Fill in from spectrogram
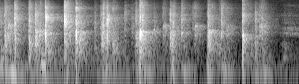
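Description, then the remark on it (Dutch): Clapping from a small group after a live singing performance, a dense flurry of sharp hand claps with a few louder bright ones standing out, holding steady before thinning out at the end. “Applaus.”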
